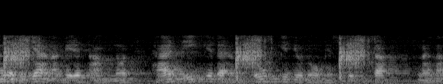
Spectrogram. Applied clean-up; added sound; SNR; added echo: none; Skateboard; 1 dB; reverberation time 0.9 s.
